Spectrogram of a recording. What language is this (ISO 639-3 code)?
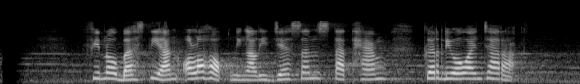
sun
